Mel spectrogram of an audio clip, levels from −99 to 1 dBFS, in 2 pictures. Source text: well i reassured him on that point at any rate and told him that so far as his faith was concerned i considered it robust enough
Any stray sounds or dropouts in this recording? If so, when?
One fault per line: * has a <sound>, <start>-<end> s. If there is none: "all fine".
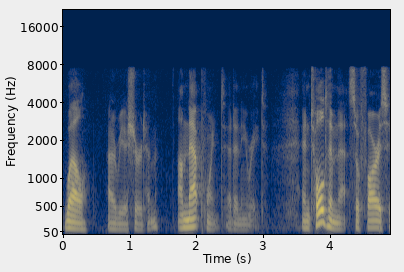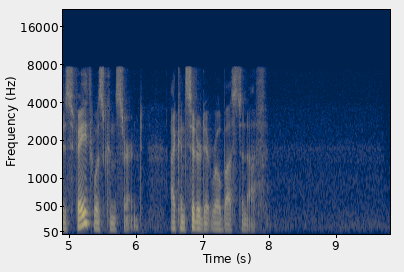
all fine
